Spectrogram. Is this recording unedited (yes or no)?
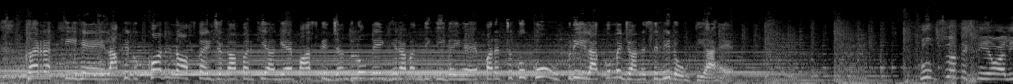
yes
